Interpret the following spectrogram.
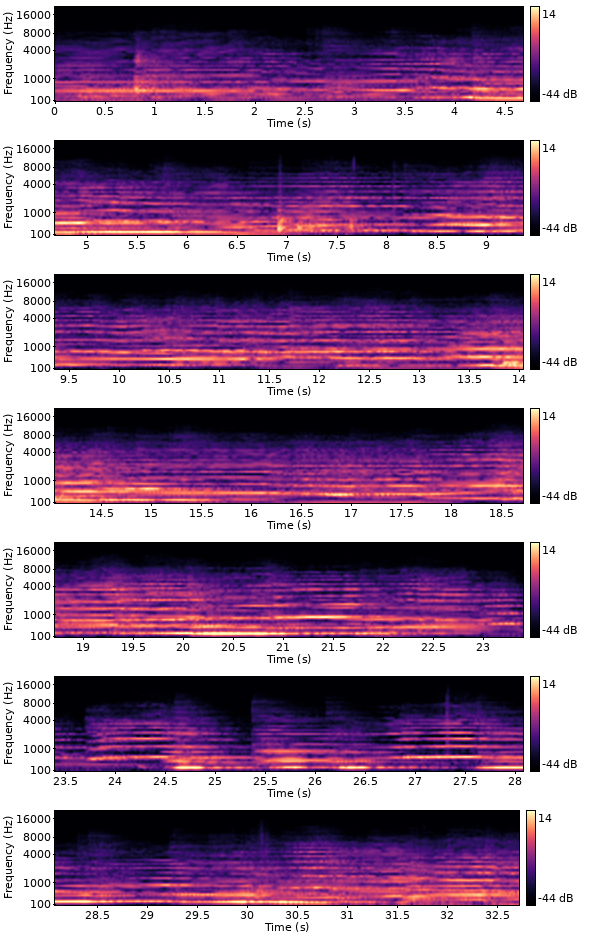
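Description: Baroque chamber music played on period instruments: two baroque violins and a baroque cello with harpsichord, playing continuously with a brief break in the phrase about three-quarters of the way through.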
